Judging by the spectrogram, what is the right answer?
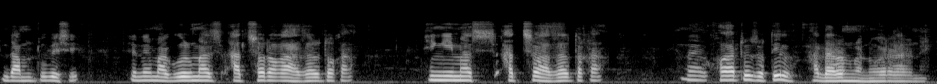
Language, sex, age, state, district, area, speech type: Assamese, male, 30-45, Assam, Barpeta, rural, spontaneous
